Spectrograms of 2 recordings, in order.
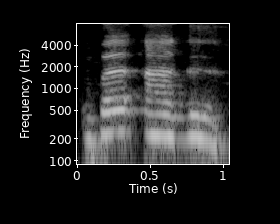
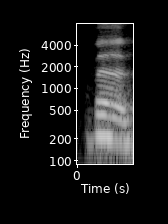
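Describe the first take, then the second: First: The separate sounds are said a bit faster. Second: The sounds are blended into one word. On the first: "अगले में थोड़ा सा speed up कर दिया" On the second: "अगले में आपने इस तरह बोला साथ के"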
